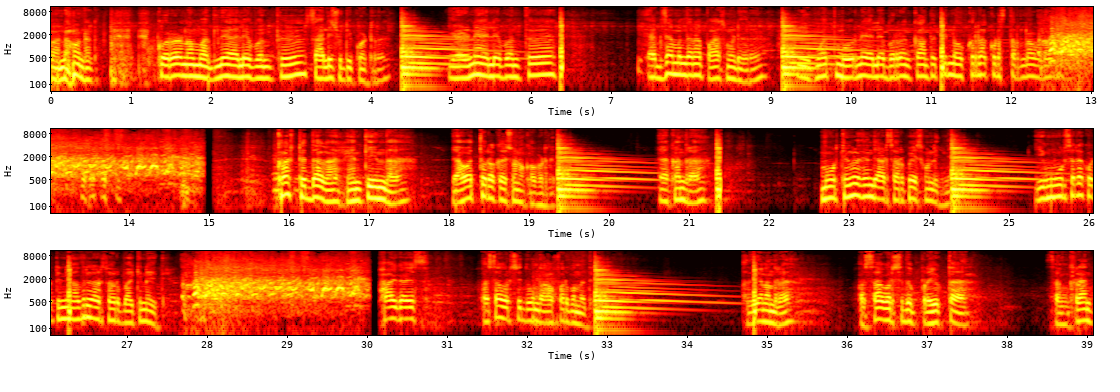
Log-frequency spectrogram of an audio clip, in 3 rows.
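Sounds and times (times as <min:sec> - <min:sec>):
person speaking: 0:04.4 - 0:06.4, 0:09.2 - 0:11.3, 0:24.3 - 0:26.4
loud laughter: 0:12.3 - 0:15.0, 0:27.7 - 0:30.0.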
